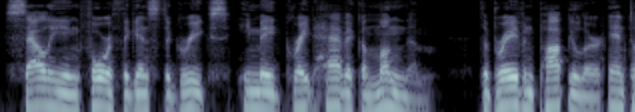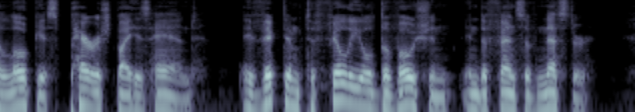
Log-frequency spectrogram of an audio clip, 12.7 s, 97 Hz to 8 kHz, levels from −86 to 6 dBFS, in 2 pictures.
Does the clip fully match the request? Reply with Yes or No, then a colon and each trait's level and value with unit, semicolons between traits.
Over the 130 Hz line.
No: low, 105 Hz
